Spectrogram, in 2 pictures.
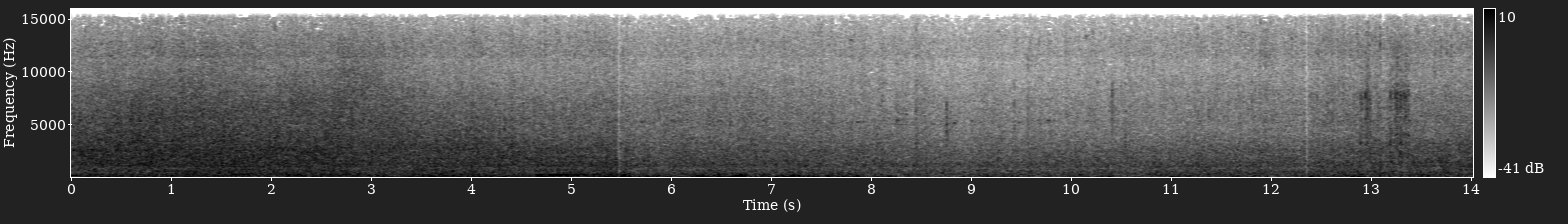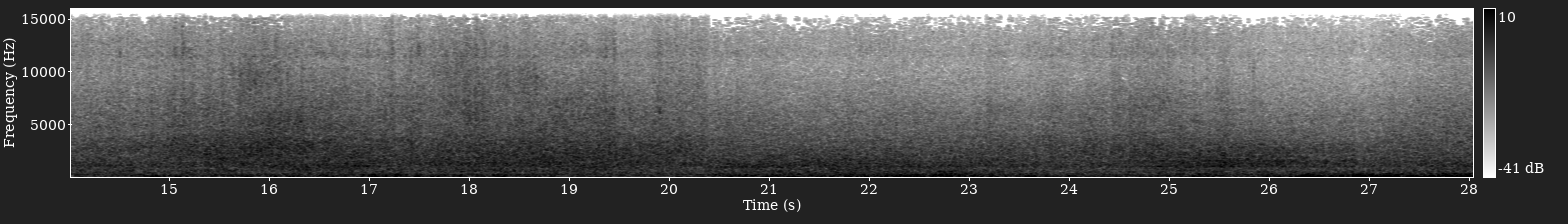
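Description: Heavy rain falling in a sudden downpour: a steady, even hiss of rain.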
